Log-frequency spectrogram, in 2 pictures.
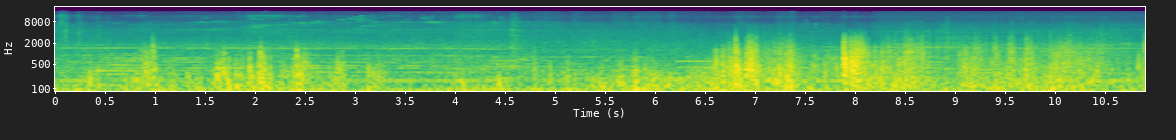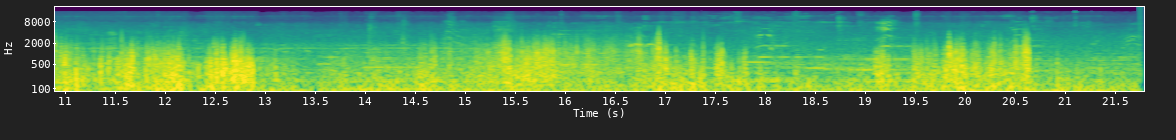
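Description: Passersby chatter and talk nearby outdoors.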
